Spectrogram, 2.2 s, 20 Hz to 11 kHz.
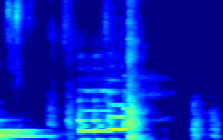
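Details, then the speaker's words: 3055 transistor amplifier after repair, transistors replaced and BC548/BC558 swapped for BD139/BD140: music plays clean and clear with no hum or buzz in quiet gaps; normal amplifier output. "तो आप देख पा रहे हैं friends ये सही हो गया"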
